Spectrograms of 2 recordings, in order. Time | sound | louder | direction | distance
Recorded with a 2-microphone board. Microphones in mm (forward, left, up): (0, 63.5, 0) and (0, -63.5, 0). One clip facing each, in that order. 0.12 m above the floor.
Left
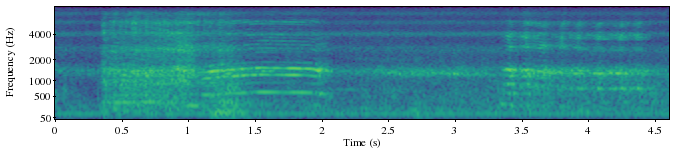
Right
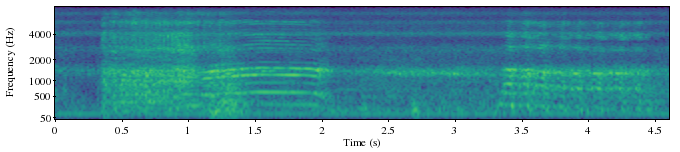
0.3 | laughter | right 1 dB | 10° right (ahead or behind) | 5 m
